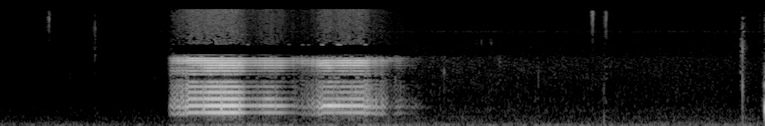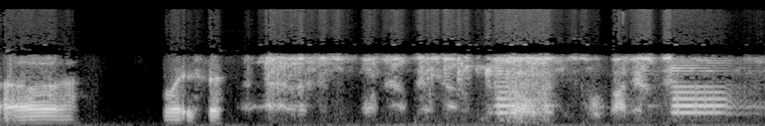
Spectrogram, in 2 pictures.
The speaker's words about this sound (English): Well, that's interference from your mobile phone.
